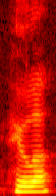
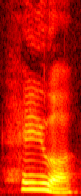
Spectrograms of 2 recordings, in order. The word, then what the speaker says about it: hedder: Pay attention to the vowel you make, because hedder is the verb we need, and hedder, which sounds very similar, and the way it's spelled is similar to the verb we need, but the meaning is different. Hedder means I'm called, my name is, and hader means to hate.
